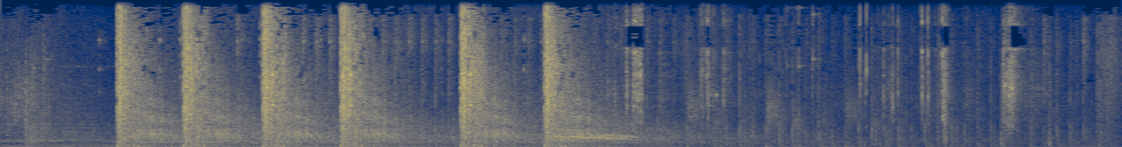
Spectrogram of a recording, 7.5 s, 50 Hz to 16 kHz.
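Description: Revolver fire in the shooter game Far Cry 4: six sharp, loud gunshots in an uneven rhythm over about three seconds, then a long, fading outdoor echo and ambience.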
